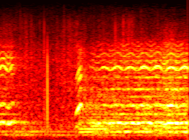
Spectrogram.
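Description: Historic opera recording of a mezzo-soprano singing with wide vibrato. Her held note breaks off at the start, leaving a short gap of record surface hiss with a click. About a second in she comes in again, sliding up into the next note.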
